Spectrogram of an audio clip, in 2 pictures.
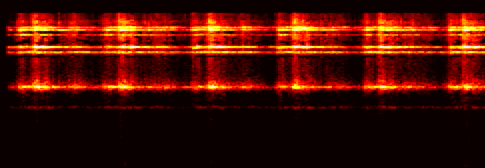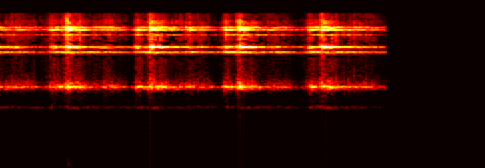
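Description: Sleigh bells shaken in a steady rhythm, a jingle about every half second, ten in all, cutting off suddenly near the end.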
